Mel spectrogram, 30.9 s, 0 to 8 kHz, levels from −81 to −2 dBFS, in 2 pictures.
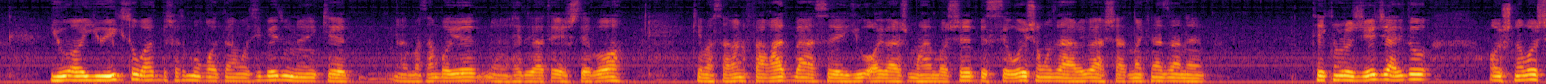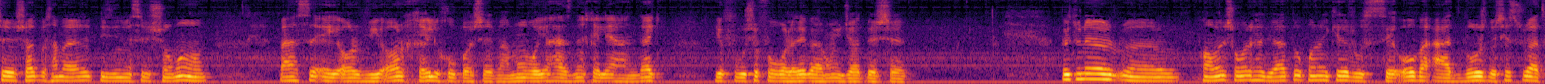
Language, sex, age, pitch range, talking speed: Persian, male, 30-49, 110-140 Hz, 135 wpm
